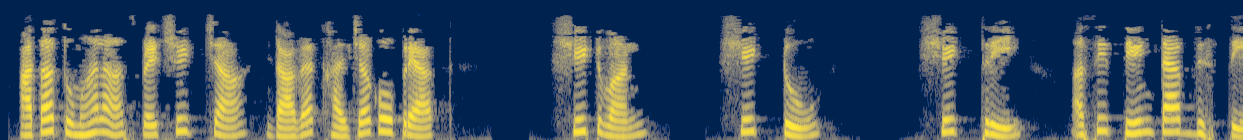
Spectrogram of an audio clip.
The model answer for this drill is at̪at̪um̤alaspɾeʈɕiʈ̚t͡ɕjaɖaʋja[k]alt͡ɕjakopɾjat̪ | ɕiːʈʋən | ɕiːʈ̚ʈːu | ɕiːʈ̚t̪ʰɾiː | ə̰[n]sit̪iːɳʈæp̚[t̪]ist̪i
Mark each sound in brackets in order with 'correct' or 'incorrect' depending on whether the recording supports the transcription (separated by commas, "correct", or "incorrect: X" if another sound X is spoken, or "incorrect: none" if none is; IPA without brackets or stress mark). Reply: incorrect: kʰ, incorrect: none, incorrect: d̪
